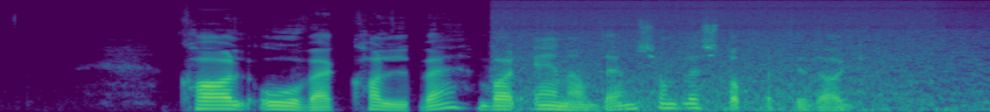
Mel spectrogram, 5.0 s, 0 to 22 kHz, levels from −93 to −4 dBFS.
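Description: From the start of the speech, noise suppressor artifacts are present. The suppressor treats steady noise as something to remove and pulls down the bands that carry it, frame by frame. The cut here is about 7 dB, so the background dips in the pauses and comes back up under the speech.

From 2.03 to 2.10 s there is a digital wireless dropout. The radio link lost too much data for the receiver to rebuild the stream, so the receiver muted the output for about 65 ms with a very quick fade in and out. It is heard as a short, clean gap of near silence. No crackle or noise burst comes before or after it, which distinguishes a receiver mute from an analogue RF drop.

At roughly 2.5 s the room noise rises by about 24 dB and settles about 15 dB below the speech.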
